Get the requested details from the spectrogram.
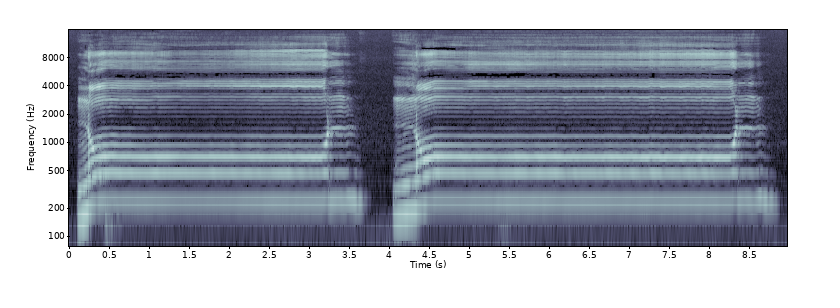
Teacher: নুনের শুরুতে ঠোঁট গোল হবে শেষে ফাঁকা হয়ে যাবে কারণ শুরুতে পেশ আসছে মনে রাখতে হবে যেখানেই পেশ থাকবে মানে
